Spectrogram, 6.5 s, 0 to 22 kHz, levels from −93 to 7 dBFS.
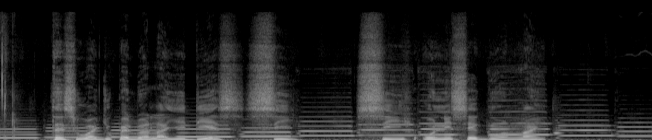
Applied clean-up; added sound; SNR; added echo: none; Wind instrument, woodwind instrument; 11 dB; none.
